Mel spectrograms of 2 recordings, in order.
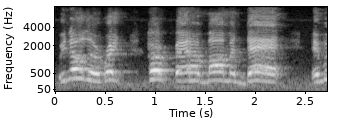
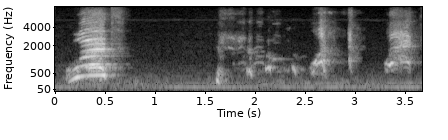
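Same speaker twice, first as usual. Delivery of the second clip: incredulous; much slower than usual. Acted. Speaker ridiculing the Kenyan's story, incredulous shout. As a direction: shriek the question, pitch shooting up. Mock disbelief, breaks into laughter.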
